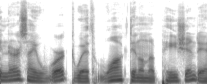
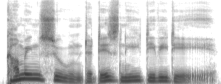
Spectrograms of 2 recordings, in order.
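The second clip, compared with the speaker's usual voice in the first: movie trailer narrator voice. Acted. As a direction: announce it like a film trailer. Trailer voice continued as joke.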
